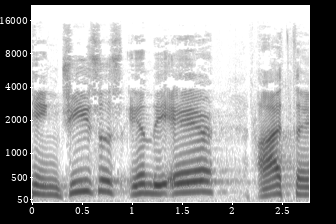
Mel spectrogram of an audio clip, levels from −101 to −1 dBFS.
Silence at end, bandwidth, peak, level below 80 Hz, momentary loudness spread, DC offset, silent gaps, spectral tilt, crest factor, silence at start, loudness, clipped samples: 0 s; 15 kHz; -20 dBFS; -80 dBFS; 7 LU; under 0.1%; none; -6 dB/octave; 16 dB; 0 s; -36 LUFS; under 0.1%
